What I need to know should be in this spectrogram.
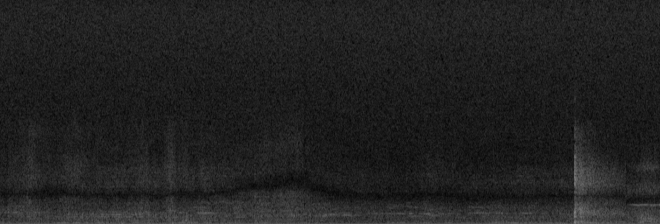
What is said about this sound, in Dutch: Ik sta nog steeds op de hoek van de Vondelstraat en de Tesselschadestraat. Ik kijk recht op de panden of eigenlijk op een immens groot vuur. Misschien kan je het horen knetteren.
